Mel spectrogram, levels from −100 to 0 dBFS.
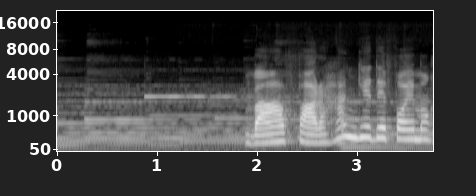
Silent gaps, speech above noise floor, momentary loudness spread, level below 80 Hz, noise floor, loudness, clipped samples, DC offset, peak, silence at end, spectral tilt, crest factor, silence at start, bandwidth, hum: none; 21 dB; 22 LU; -60 dBFS; -40 dBFS; -19 LUFS; under 0.1%; under 0.1%; -4 dBFS; 0 s; -7.5 dB/octave; 18 dB; 0 s; 6 kHz; none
